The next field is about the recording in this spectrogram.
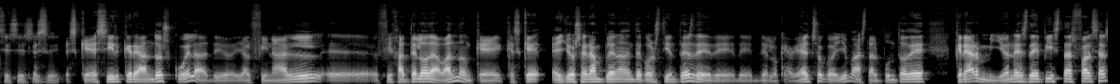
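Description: With an ordinary speaking voice, the speaker moves at a fairly quick pace, using lively intonation and big swings in loudness. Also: man, medium pitch for a man. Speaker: podcast guest, gaming content creator. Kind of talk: casual chat.

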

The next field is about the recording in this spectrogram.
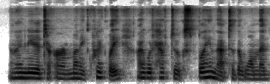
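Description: The clip captures reading aloud in a natural voice.

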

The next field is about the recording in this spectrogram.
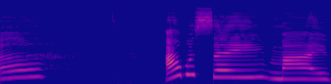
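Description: A woman speaks in a raised, projected voice with a bright, sharp tone and ordinary pitch variation. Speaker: singer-songwriter and college student. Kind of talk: casual interview chat.

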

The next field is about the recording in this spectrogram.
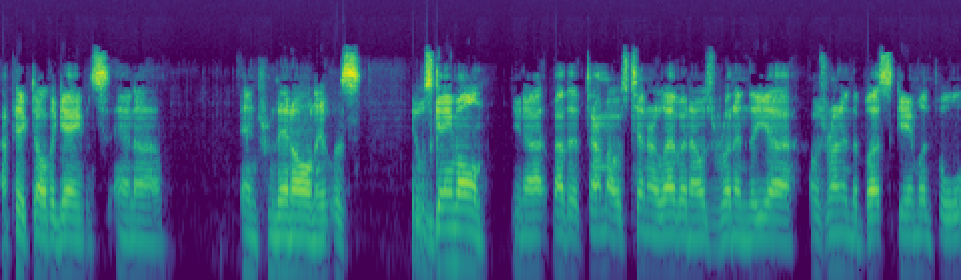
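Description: In a Southern US accent, a man with a medium-pitched voice talks at a fairly quick pace in a flat, monotone intonation. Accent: Southern American. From Georgia, US South. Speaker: recovering compulsive gambler. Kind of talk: interview, personal story.

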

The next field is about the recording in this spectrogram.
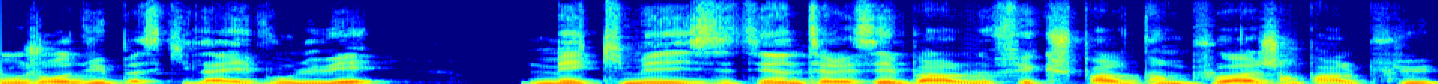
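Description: A man at medium pitch with a dark, mellow tone, fairly quick pace and fairly even intonation, over a quiet background. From southwestern France. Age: 20s. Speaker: growth marketer and agency founder. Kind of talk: interview. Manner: casual, with many fillers.

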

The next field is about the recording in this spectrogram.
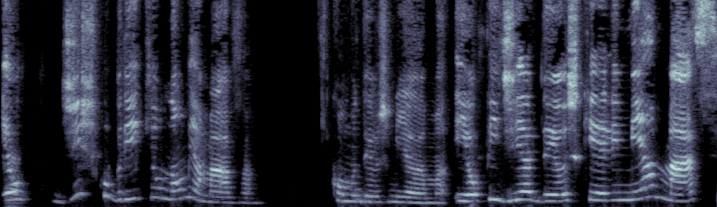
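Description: A woman projects a raised voice with a bright, sharp tone. She speaks at a very slow pace with very wide pitch swings. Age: 50s. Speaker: theologian and image consultant. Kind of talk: casual chat. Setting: Instagram live video call.

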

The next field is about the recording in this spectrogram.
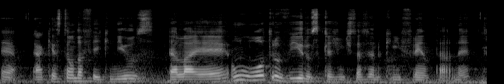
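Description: Medium in pitch, a man speaks in a plain, everyday voice at a fairly slow pace. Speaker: podcast co-host. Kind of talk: casual political discussion.

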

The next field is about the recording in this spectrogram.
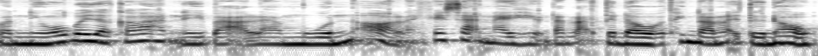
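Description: The woman's voice sits at a medium pitch. She speaks very fast. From Vietnam. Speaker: podcaster and life coach. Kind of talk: casual storytelling monologue. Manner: animated.

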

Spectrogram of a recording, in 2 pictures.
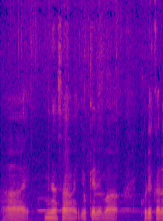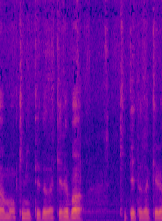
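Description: The man talks at a fairly low pitch with monotone, flat intonation. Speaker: podcast host. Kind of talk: casual chat. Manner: soothing.

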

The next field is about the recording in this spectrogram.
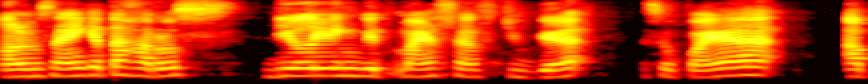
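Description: Bright, sharp tone from a woman, fairly high in pitch, at a moderate pace. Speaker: student podcast host. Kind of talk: casual podcast interview.

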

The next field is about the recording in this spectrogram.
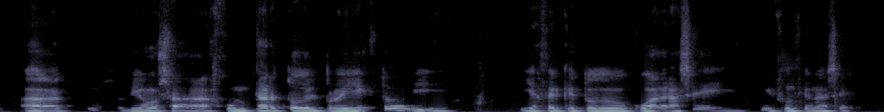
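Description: A man's somewhat breathy voice at a fairly slow pace and medium pitch. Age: 30s. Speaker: animation studio founder and blogger. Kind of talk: casual interview. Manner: animated.

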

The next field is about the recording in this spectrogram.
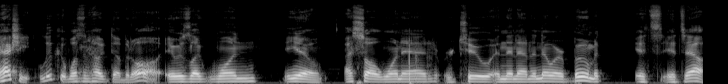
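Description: Heard dry and close with no echo, a man speaks at a moderate pace in a dark, mellow tone with ordinary pitch variation. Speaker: film review podcaster. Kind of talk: casual chat. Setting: at home on couch. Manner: casual, halting.

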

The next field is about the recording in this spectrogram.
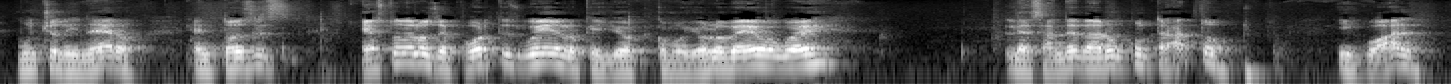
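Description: Delivered at a fairly slow pace with long, frequent pauses, the voice is somewhat breathy and shows ordinary pitch variation. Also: man, fairly high pitch for a man. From Mexico, Jalisco coast. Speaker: podcast co-host. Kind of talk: casual chat.

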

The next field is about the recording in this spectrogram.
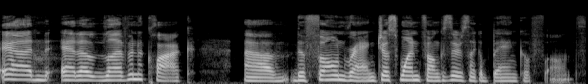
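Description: A woman with an American accent speaks in an unremarkable speaking voice at medium pitch, with ordinary pitch variation, at a moderate pace against a quiet background. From US Midwest, Chicago. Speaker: comedian. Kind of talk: storytelling in casual chat.

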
